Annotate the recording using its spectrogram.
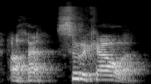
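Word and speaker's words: Tsutakawa: Please, please, please correct me on pronouncing your name. I'm so sorry. Oh, it's all right. Sudakawa.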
